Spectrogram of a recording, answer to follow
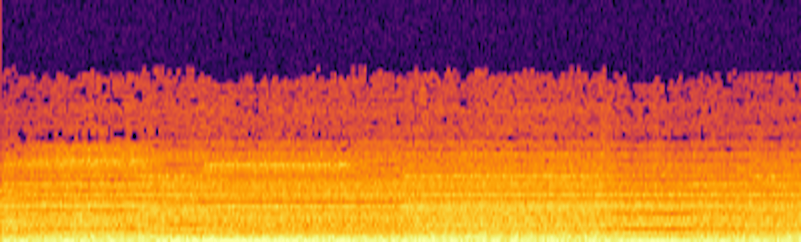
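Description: Wurlitzer theatre pipe organ being played live: held chords over deep bass notes that change every couple of seconds, with the bass swelling louder about two seconds and six seconds in.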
